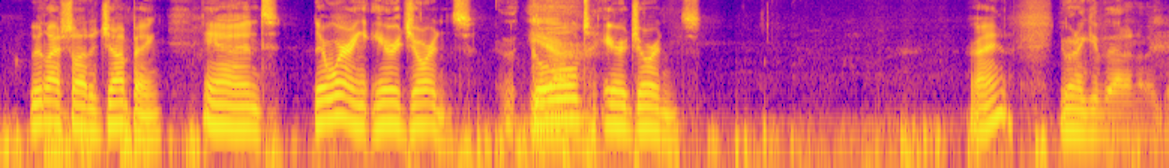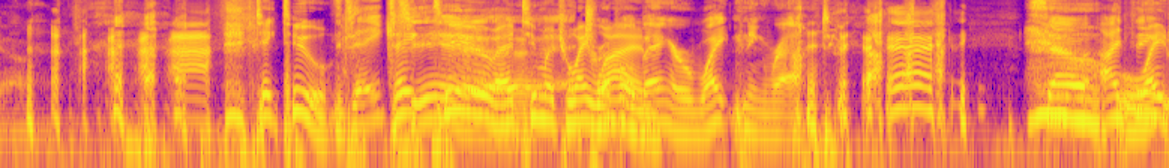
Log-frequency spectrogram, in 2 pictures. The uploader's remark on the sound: Recorded in a Taxi on the way to equine adventure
